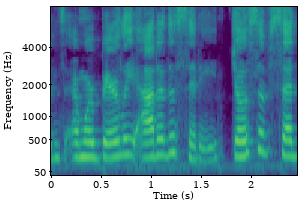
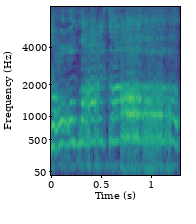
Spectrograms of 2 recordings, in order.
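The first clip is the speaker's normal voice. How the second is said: mock despairing, very upset, high, distraught cry; 9 semitones higher, 3 dB quieter than usual. Explaining how the brothers tear their clothes in despair: acting out despairing brothers. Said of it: "they're so upset".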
